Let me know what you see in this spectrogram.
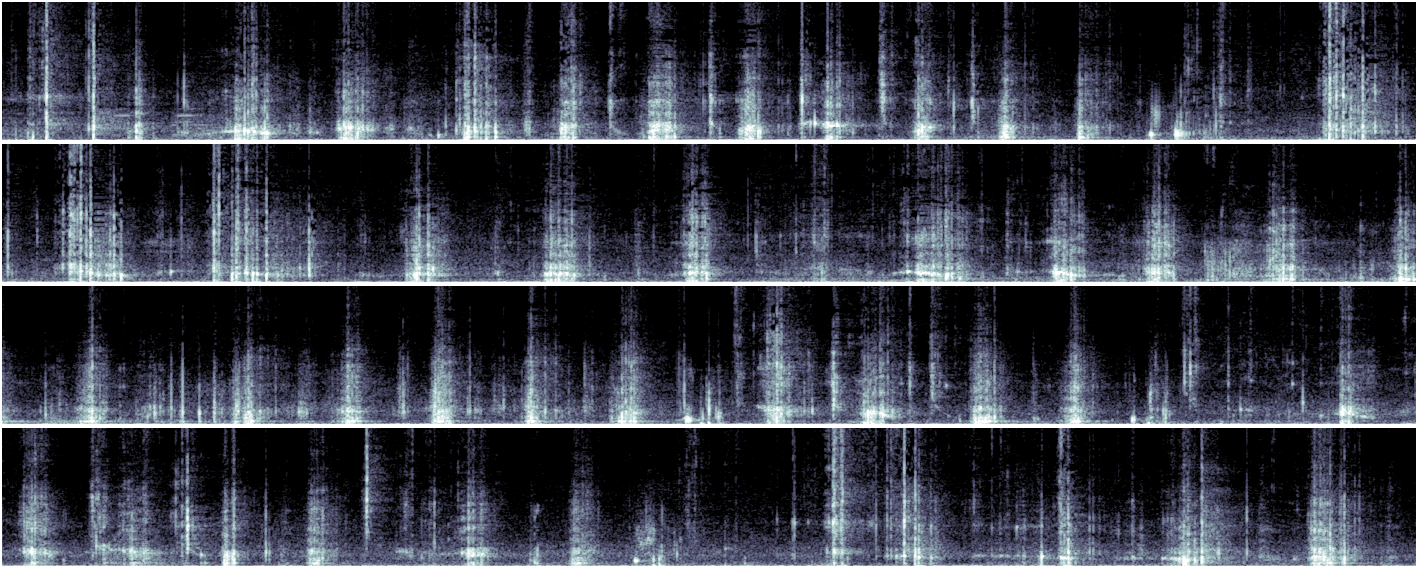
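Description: Close-miked biting and chewing of a crumbly, powdery green food: a dense, irregular run of dry crunches and crackles, several a second.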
